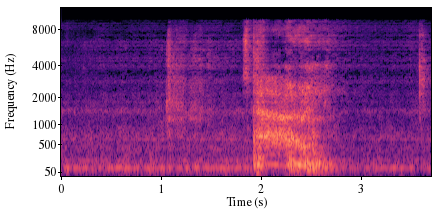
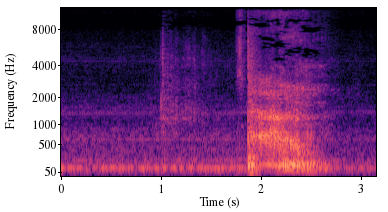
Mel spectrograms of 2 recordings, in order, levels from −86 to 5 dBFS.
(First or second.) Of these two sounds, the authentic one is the second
